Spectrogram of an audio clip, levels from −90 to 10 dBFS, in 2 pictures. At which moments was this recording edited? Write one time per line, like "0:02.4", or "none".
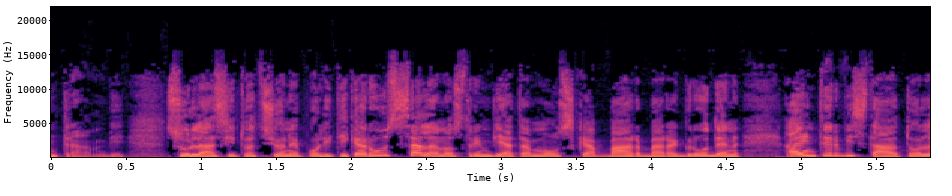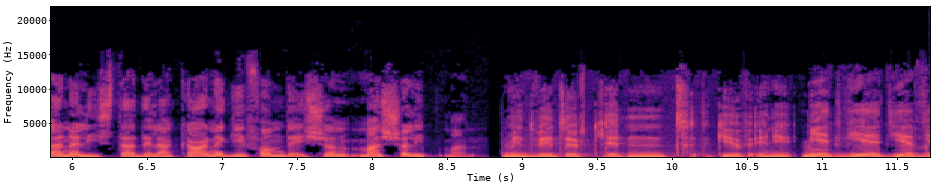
0:08.8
